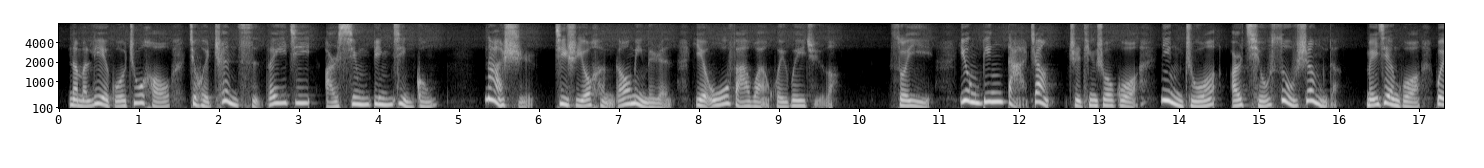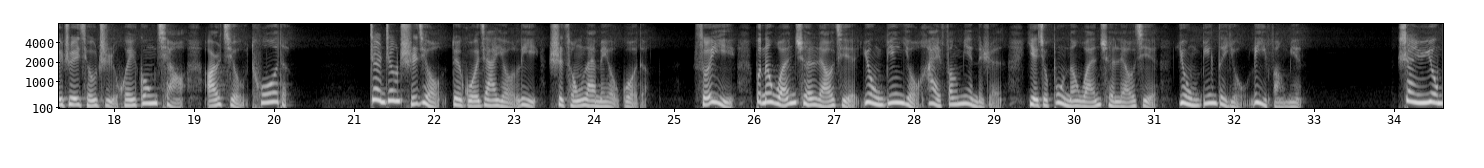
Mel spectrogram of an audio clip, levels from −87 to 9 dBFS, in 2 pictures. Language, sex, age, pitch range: Chinese, female, 20-39, 175-270 Hz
